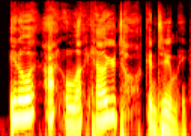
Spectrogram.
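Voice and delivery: high, squeaky indignation; mock outraged squeal; squealing diva complaint. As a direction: play an offended star, voice shooting up. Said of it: "Now when he squeals like that".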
